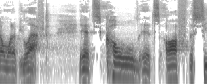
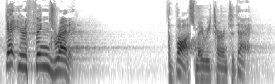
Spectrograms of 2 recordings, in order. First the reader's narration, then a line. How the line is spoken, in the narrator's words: He shouted out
